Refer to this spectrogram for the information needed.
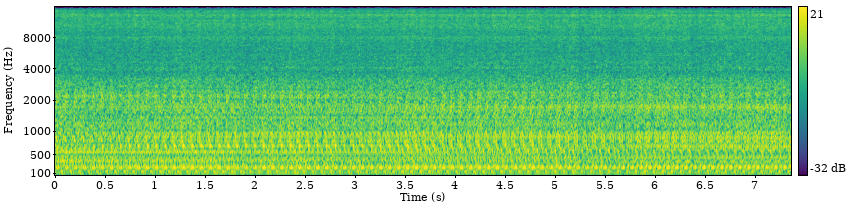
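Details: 40-year-old 25hp American Kellogg 462 air compressor before overhaul: heavy, even knocking at about 220 a minute over steady running, worn connecting rod bearings with rod knock on 3 of 4.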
